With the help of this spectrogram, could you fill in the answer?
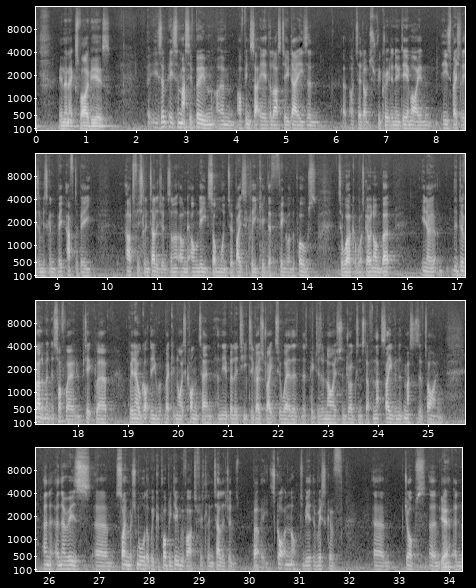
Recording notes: This episode was recorded with a live audience at the MSAB UK June event at Chester Racecourse.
